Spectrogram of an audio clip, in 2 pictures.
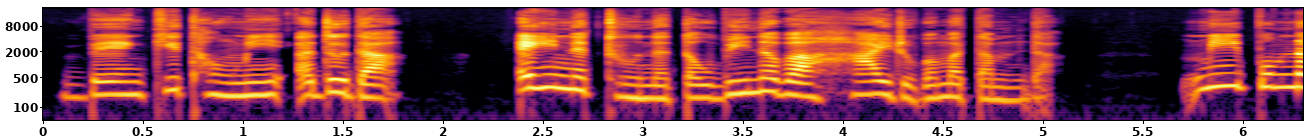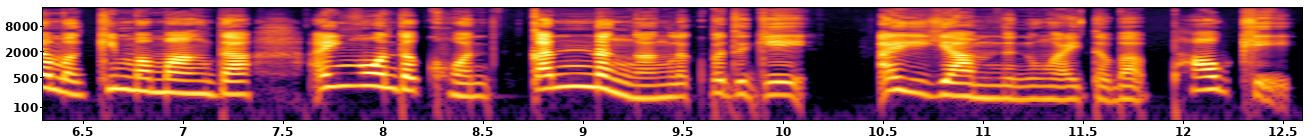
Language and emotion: Manipuri, sad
